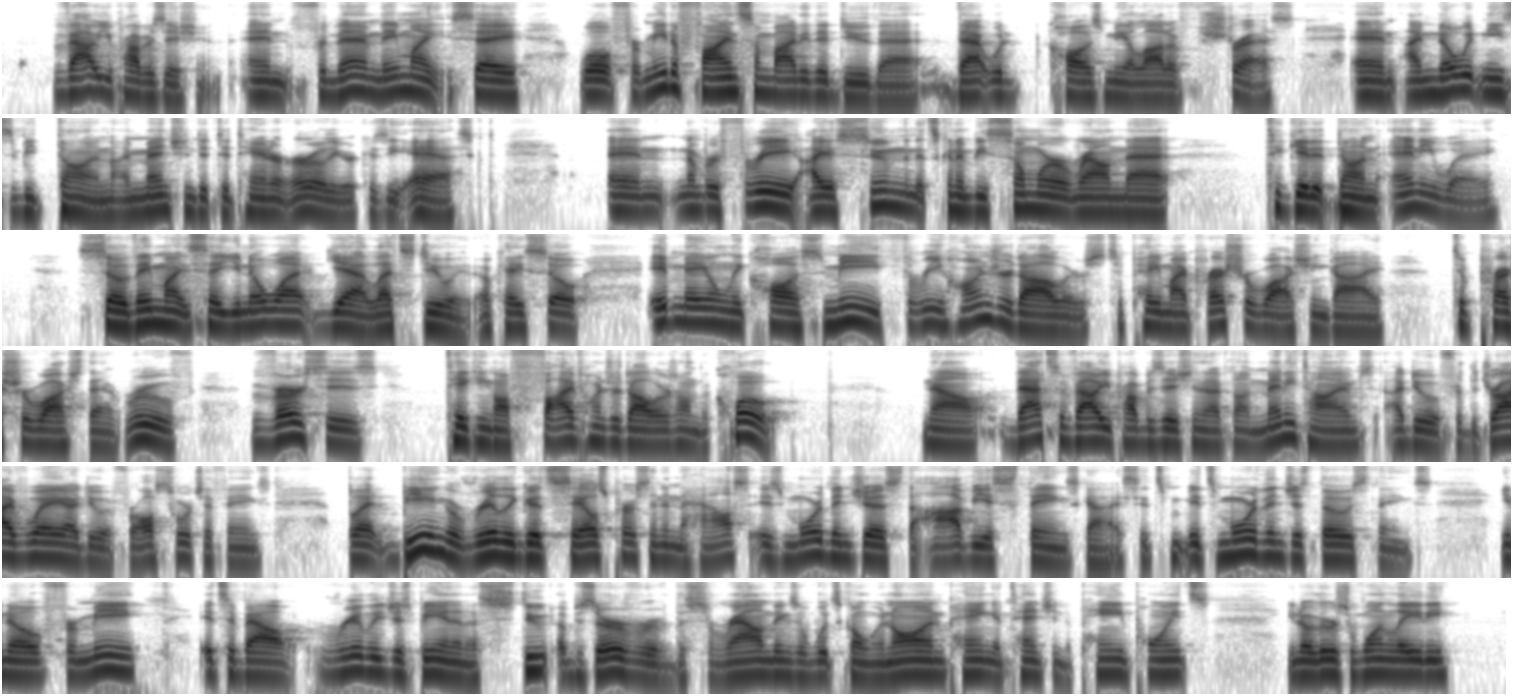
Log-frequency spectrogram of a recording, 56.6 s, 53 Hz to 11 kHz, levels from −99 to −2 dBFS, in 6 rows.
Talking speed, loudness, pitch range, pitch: 185 wpm, -22 LUFS, 125-145 Hz, 135 Hz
